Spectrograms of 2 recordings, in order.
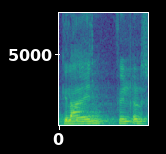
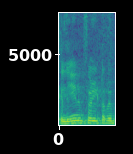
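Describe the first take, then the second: First: The first vowel sounds like 'eye'. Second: The first vowel sounds like 'ee'. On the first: "pronounce भी करते हैं" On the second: "भी sometime pronounce करते हैं"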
